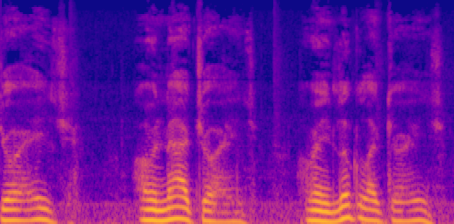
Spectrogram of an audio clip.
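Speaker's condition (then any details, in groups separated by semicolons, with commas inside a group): Multiple sclerosis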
